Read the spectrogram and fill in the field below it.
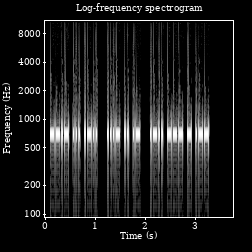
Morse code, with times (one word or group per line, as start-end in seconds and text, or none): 0.1-1.0 QSL
1.2-1.9 VIA
2.1-3.3 LOTW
